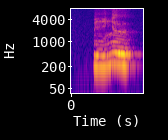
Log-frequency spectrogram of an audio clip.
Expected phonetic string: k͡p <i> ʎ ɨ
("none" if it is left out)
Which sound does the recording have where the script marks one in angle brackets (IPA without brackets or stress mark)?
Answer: i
